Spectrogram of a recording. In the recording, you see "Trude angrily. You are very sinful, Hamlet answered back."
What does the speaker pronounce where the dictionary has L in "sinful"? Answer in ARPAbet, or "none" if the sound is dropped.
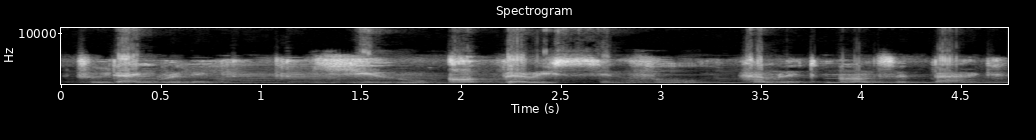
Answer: L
